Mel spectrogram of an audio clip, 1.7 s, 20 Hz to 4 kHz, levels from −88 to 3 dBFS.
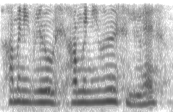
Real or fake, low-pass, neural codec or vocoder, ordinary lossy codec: fake; 3.6 kHz; codec, 16 kHz, 4 kbps, FreqCodec, larger model; none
